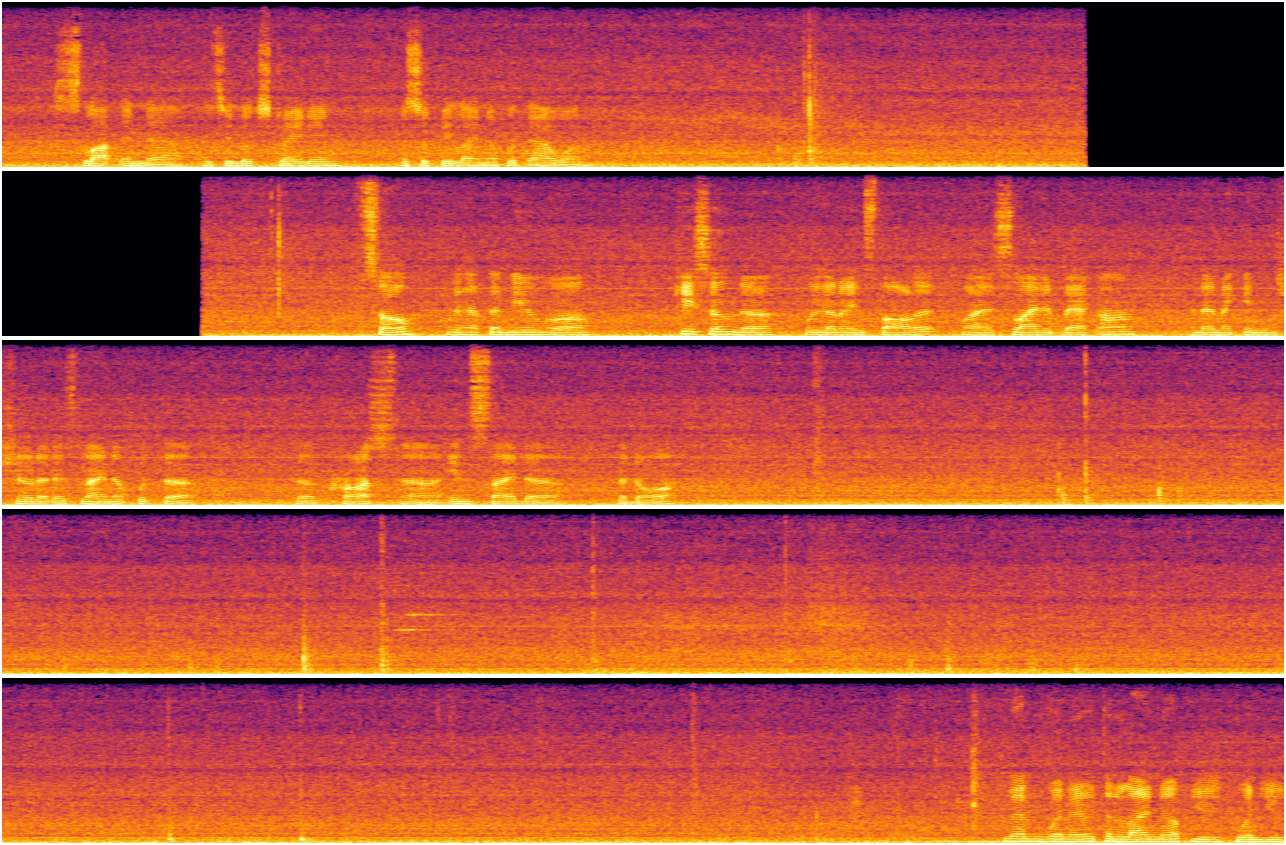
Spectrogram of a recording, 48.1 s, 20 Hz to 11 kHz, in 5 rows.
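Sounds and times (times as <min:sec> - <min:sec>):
steady background hum: 0:00.0 - 0:08.2, 0:11.2 - 0:48.0.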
